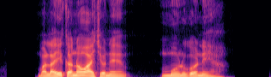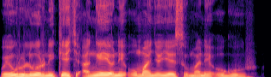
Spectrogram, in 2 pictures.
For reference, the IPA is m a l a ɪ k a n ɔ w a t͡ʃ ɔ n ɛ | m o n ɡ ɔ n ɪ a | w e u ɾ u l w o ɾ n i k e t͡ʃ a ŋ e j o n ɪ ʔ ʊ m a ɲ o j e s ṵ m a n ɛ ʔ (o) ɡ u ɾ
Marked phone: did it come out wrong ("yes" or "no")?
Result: no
